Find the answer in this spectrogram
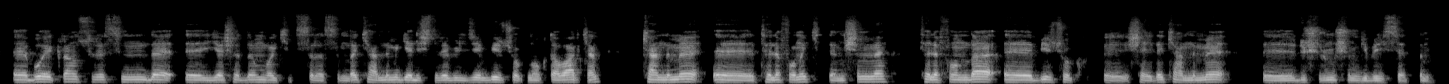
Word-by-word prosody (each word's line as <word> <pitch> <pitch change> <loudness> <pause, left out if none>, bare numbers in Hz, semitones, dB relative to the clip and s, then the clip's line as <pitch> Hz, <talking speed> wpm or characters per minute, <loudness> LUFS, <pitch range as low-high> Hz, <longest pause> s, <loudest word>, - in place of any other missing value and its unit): eee, 110 -2 +2
bu 125 0 +4
ekran 125 +1 -1
süresinde, 115 -1 -1
eee, 110 - +1
yaşadığım 105 +1 -1
vakit 100 -1 -4
sırasında 95 +1 -3
kendimi 105 0 0
geliştirebileceğim 100 0 0
birçok 110 -3 0
nokta 100 0 0
varken 110 +1 +2 0.4
kendimi, 115 +1 +3
eee, 100 -3 +3
telefona 110 +1 +1
kitlemişim 120 +2 -1
ve 125 0 +2 0.3
telefonda, 115 0 +3
eee, 105 -2 +4
birçok, 115 -2 -4
eee, 90 -4 -3
şeyde 100 +3 -1
kendimi, 105 +1 0 0.3
eee, 95 -1 0
düşürmüşüm 100 -1 -2
gibi 95 0 -1
hissettim. - - -6
105 Hz, 115 wpm, -23 LUFS, 100-115 Hz, 0.4 s, bu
